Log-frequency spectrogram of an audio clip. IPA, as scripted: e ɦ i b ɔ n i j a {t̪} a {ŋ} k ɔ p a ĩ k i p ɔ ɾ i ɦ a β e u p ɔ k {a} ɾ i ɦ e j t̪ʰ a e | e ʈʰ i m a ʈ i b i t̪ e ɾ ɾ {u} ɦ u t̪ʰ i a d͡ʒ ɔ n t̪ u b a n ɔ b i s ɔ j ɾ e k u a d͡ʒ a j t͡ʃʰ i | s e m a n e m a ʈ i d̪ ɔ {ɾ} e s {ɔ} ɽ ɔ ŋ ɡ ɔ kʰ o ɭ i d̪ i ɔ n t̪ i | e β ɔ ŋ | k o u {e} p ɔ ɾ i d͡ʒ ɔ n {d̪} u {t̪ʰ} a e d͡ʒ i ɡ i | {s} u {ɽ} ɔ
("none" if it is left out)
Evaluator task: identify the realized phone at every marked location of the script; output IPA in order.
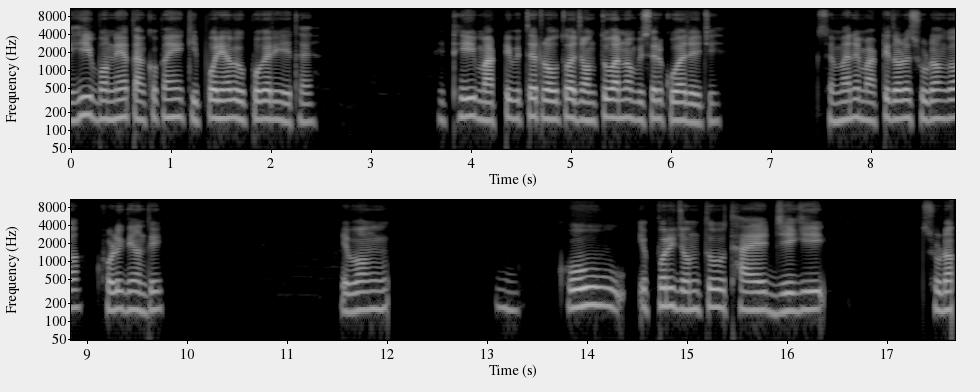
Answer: t̪, ŋ, a, ɔ, ɭ, u, e, t̪, t̪ʰ, s, ɽ

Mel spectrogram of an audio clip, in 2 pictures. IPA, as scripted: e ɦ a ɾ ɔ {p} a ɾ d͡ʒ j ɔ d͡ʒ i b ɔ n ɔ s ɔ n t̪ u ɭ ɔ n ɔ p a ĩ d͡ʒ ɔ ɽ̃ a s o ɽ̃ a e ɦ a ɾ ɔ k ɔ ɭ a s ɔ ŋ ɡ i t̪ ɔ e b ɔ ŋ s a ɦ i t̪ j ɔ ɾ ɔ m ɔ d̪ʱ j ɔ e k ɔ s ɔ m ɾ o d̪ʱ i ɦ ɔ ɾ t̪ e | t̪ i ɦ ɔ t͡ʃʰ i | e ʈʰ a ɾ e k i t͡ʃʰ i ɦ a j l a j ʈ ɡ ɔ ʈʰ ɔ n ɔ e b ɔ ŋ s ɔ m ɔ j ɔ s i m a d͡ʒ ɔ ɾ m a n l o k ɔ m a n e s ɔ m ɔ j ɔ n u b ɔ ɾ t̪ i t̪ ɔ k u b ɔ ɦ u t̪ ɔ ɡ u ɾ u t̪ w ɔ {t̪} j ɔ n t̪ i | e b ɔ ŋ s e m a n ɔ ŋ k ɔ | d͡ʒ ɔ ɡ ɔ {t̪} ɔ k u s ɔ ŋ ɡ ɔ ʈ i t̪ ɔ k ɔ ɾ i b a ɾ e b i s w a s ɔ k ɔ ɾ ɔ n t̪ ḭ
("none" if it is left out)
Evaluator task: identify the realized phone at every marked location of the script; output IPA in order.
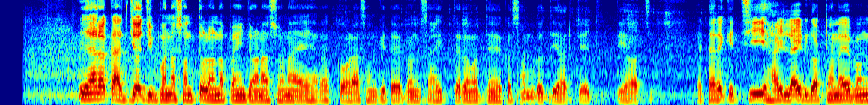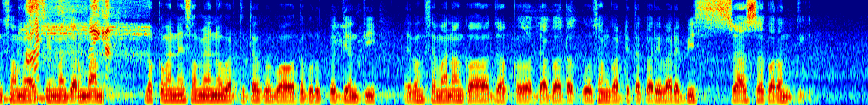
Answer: k, d̪, t̪

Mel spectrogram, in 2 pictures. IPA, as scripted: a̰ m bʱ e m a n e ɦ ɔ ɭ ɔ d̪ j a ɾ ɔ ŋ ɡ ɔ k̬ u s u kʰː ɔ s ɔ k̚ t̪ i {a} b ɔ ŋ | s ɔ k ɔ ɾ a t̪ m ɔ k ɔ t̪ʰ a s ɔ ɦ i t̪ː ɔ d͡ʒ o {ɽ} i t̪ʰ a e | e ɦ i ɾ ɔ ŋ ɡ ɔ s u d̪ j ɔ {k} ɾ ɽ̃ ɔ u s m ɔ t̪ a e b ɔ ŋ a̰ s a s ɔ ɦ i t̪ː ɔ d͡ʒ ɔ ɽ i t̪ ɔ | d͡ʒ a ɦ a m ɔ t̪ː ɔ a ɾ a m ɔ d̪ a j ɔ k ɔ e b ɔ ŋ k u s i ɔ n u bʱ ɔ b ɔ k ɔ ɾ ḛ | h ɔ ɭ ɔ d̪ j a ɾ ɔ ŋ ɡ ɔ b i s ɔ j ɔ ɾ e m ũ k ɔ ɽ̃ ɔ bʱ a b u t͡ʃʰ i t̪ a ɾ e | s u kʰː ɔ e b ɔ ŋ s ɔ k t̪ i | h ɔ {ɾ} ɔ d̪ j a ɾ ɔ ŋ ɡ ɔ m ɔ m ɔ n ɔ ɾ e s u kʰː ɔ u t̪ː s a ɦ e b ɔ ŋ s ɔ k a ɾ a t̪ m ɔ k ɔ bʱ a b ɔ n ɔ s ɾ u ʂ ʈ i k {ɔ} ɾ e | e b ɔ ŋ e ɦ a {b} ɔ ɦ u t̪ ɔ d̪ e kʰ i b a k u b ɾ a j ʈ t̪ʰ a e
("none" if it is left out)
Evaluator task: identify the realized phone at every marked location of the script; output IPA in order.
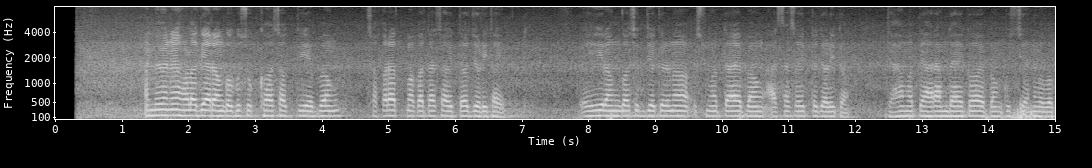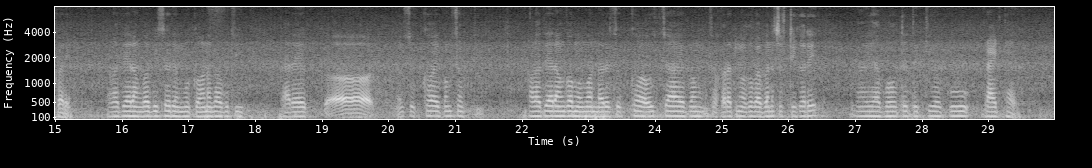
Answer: e, ɽ, k, ɭ, ɔ, b

